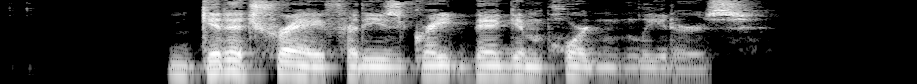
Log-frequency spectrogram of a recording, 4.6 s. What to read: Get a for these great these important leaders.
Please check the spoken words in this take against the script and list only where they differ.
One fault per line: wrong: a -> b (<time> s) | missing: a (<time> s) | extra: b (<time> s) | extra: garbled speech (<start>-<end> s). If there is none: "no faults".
extra: tray (1.2 s)
wrong: these -> big (2.4 s)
